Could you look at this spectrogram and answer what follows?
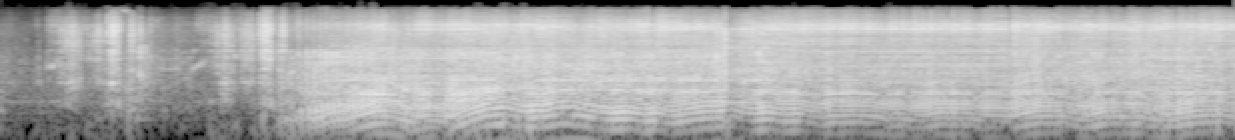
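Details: Small single-cylinder machine with a new stator fitted after being submerged in about a foot of water and mud. A few sputtering tries, then it catches and holds a buzzy, even idle with some blips; a normal cold start.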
